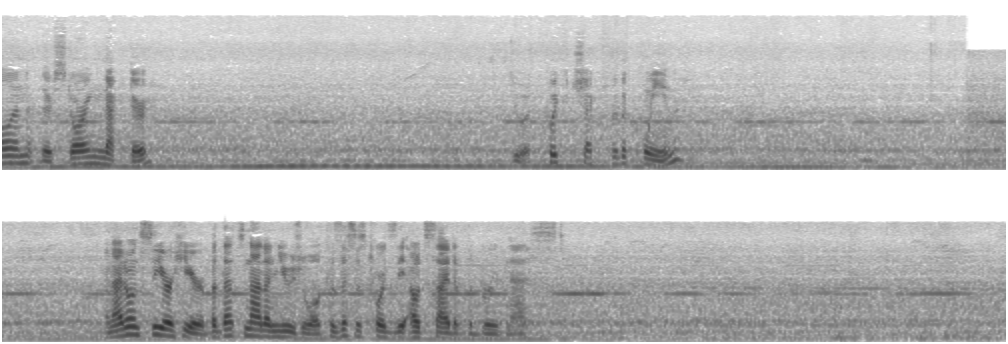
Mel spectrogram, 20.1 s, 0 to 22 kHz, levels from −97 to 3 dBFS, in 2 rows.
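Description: From 9.64 s to the end, the sound abruptly loses everything above 6.6 kHz, shifts level by a few decibels and gains a faint new noise floor, likely an input switched to a poorer device.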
